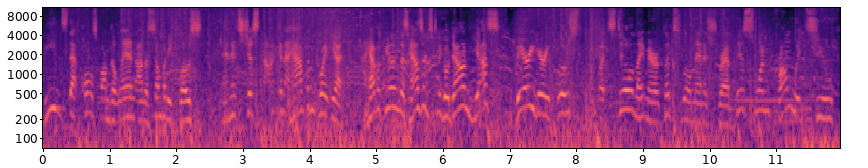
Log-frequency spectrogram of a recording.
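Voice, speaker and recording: A man's voice: high-pitched, moderate pace, few pauses, music in the background. A man giving live play-by-play commentary on an esports match, with a playful, wry way of talking and plenty of quips.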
